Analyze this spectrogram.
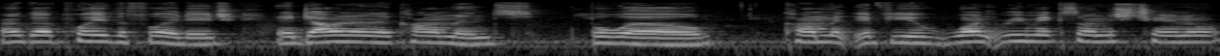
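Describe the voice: What we hear is plain reading aloud.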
